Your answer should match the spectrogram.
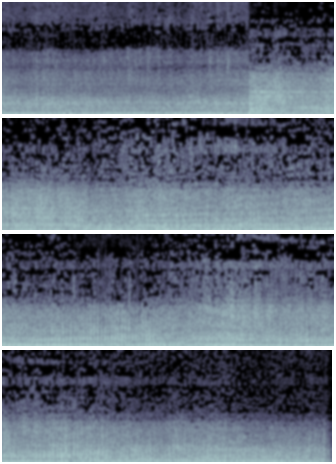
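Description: vehicle, helicopter flying overhead

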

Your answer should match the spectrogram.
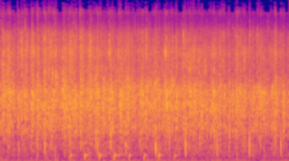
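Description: crowd, round of applause

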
